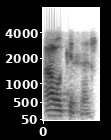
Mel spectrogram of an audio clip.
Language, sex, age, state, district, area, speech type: Tamil, male, 18-30, Tamil Nadu, Thanjavur, rural, conversation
